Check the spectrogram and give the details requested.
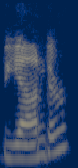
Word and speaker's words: Beyonder: Well, how long has Beyonder, and am I pronouncing that right, Beyonder? Yes.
